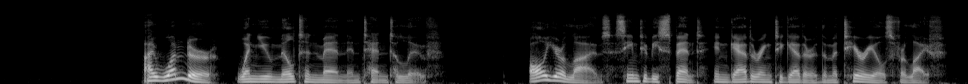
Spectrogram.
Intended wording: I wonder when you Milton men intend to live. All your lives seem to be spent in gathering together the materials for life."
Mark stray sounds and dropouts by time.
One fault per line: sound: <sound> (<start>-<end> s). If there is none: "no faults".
no faults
